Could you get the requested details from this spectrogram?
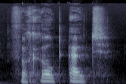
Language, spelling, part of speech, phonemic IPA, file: Dutch, vergroot uit, verb, /vərˌɣroːt ˈœy̯t/, Nl-vergroot uit.ogg
- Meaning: inflection of uitvergroten: 1. first/second/third-person singular present indicative 2. imperative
